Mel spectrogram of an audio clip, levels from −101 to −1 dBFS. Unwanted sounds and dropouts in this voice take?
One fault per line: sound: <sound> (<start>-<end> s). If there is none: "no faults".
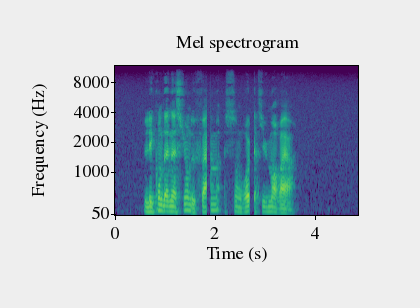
sound: dropout (1.8-1.9 s)
sound: dropout (2.7-2.8 s)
